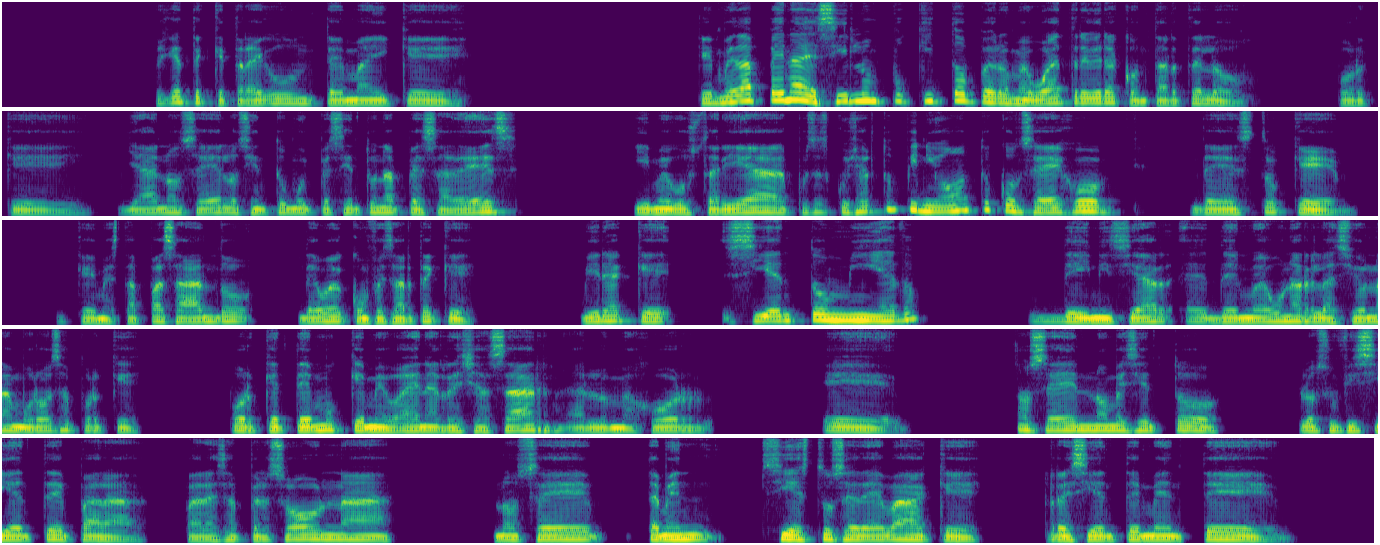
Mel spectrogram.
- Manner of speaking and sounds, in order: none
- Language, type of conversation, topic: Spanish, advice, ¿Cómo puedo superar el miedo a iniciar una relación por temor al rechazo?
